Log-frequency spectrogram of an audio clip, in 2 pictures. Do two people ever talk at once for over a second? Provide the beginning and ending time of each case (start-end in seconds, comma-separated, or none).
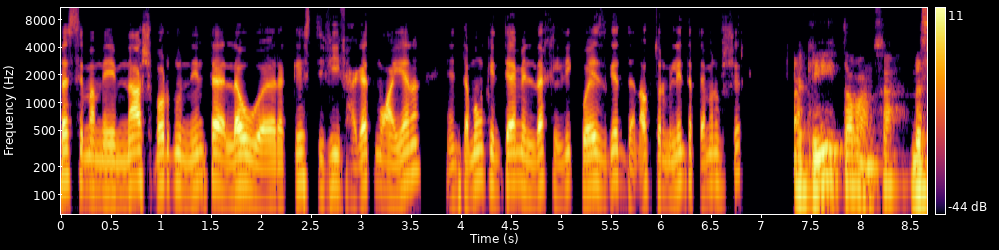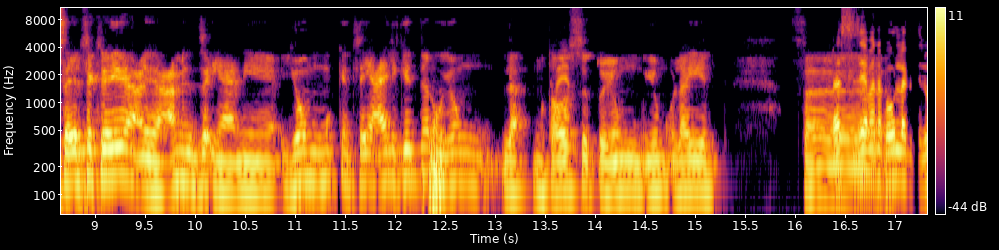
none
